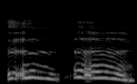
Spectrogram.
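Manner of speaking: high, soft stuttering grunts; faint high-pitched "uh, uh" sputters; dying squirrel gasps. Retold or imitated. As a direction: mimic a twitching, dazed squirrel. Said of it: "I see the squirrel going".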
